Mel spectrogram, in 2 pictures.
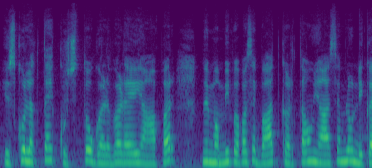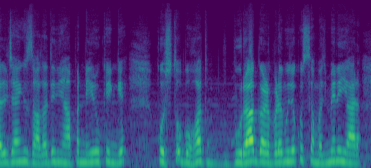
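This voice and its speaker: A woman casually narrating a spooky story, acting out the characters' lines with a raised, louder voice. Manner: acts out quoted characters with raised pitch and loudness. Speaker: horror storyteller. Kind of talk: casual spoken horror narration.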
